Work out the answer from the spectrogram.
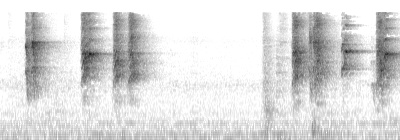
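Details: Saffron finch giving rough, buzzy chirped notes in two groups, several quick harsh syllables each, with a short silence in between.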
